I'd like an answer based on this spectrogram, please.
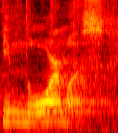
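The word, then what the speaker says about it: enormous: O mesmo acontece para enormas e o mesmo acontece para fabulas.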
